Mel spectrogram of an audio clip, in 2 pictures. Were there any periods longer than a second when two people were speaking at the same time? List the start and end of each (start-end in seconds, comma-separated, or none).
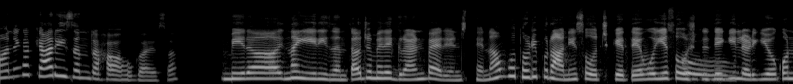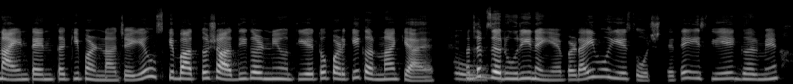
none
